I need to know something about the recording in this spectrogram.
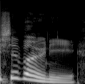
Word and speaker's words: Schiavone: Because that's how he says it. He knows how to say his name. He's got confidence in that content. I'm Tony Schiavone, along with the living legend Larry Zbyszko's here, boys.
